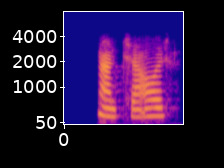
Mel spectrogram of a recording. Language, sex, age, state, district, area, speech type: Dogri, female, 18-30, Jammu and Kashmir, Kathua, rural, conversation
